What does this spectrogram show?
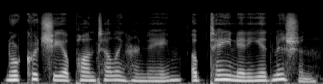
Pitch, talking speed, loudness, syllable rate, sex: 185 Hz, 185 wpm, -17 LUFS, 5.2 syllables/s, female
